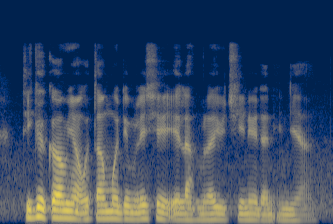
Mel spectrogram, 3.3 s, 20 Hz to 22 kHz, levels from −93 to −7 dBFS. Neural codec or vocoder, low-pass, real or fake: autoencoder, 48 kHz, 128 numbers a frame, DAC-VAE, trained on Japanese speech; 9.9 kHz; fake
